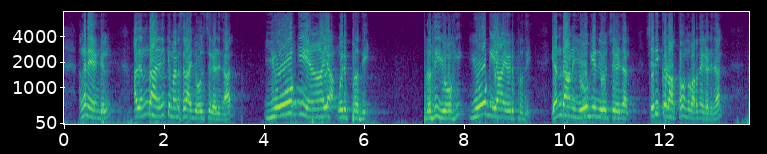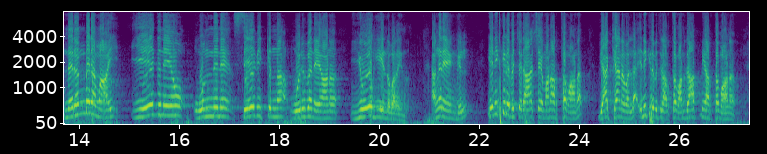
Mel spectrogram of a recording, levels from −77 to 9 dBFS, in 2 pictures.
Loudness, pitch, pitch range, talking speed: -8 LUFS, 215 Hz, 190-240 Hz, 90 wpm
